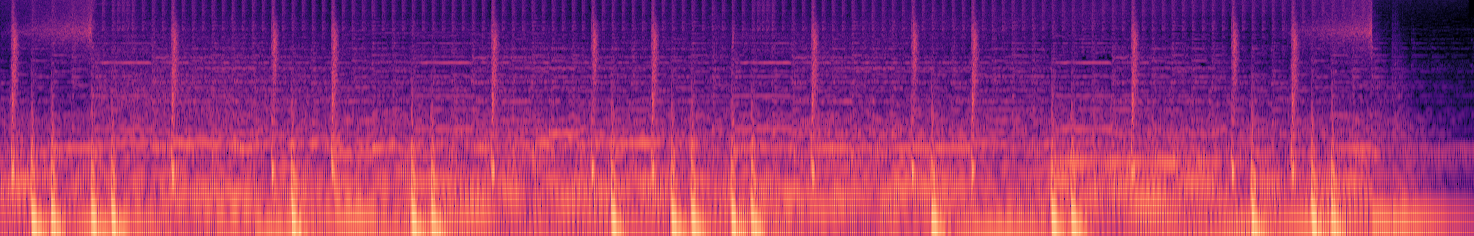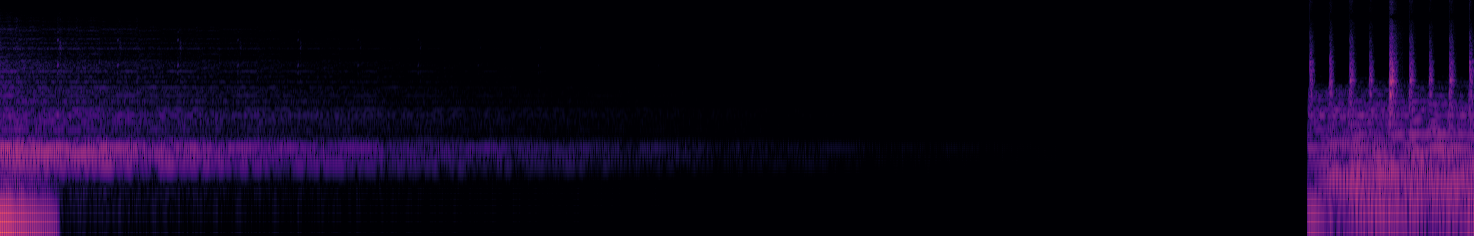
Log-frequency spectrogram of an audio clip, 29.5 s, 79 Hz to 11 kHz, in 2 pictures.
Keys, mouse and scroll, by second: 0.4-2.3 alt+drag, 2.3-4.7 alt+drag, 6.4 Right, 7.1 click, 7.3 click, 8.0 Down, 8.5 click, 9.0 Left, 9.5 Down, 10.5 click, 11.8 Left, 12.4 click, 12.9 Up, 13.8 click, 14.4 Right, 14.8 Up, 15.3 Down, 17.6 shift+click, 20.4 shift+click, 21.9-27.2 shift+drag.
